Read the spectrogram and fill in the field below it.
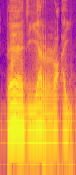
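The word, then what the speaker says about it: بَادِيَ الرَّأْيِ: Ra'yi ra'i. Ya-nya jangan ditasdid. Jadi pokoknya tidak kencang. Badiyar ra'i.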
